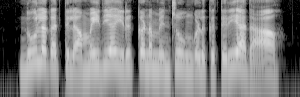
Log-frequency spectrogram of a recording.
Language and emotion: Tamil, angry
